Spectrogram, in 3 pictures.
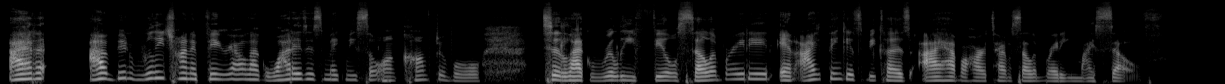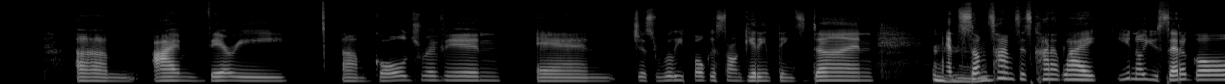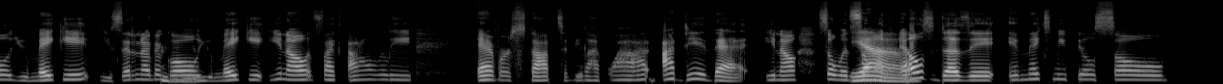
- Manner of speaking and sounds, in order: other background noise; tsk
- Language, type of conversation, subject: English, advice, How can I accept heartfelt praise without feeling awkward?
- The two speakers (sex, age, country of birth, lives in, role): female, 45-49, United States, United States, user; female, 50-54, United States, United States, advisor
